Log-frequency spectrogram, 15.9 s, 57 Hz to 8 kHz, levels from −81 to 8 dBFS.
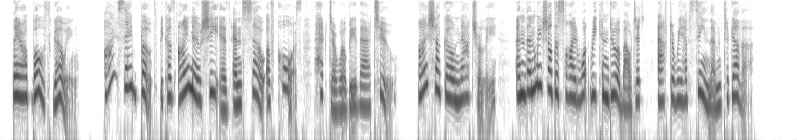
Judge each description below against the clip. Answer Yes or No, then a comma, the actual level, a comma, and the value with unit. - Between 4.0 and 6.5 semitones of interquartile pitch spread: Yes, average, 4.4 semitones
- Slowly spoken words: No, average, 160 wpm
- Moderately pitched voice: No, very high, 265 Hz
